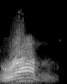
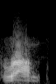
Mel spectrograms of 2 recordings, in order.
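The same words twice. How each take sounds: First: It is screamed loudly. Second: It is said at normal volume.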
